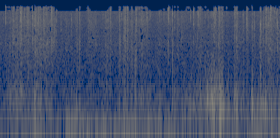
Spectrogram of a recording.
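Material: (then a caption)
Plastic. Fingertips scratch and brush over the leaves of an artificial green plastic boxwood topiary ball, producing a continuous dry crinkling and rustling with bright crackly textures. The sound stays fairly steady and quiet, swelling slightly louder with a deeper rustle near the end.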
